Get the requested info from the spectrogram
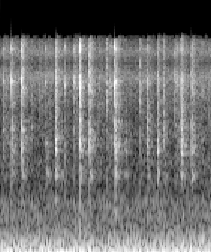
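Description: A stirrer clicking and tapping against the inside of a drinking glass as salt water is stirred to dissolve the salt, a quick, irregular run of small clicks.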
